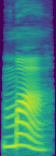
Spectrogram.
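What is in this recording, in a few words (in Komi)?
"ма", Komi, female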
